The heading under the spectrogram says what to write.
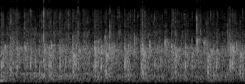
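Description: A crowd claps steadily to thank the organizers who prepared the gathering, dense overlapping hand claps forming a continuous, even wash of applause at a moderate level throughout, with no voices standing out.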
